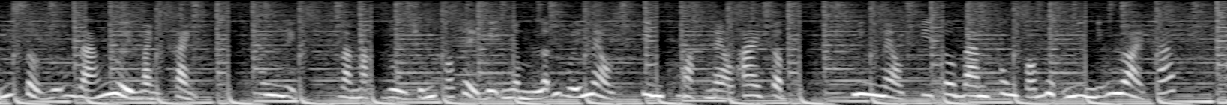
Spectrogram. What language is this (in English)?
Vietnamese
